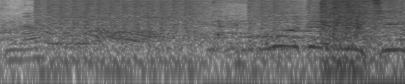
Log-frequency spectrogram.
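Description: A submachine gun fires in short bursts.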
